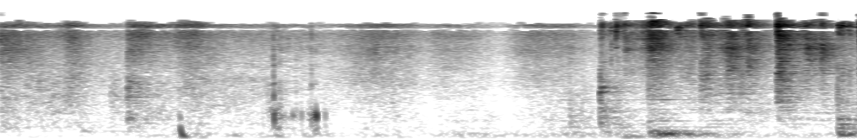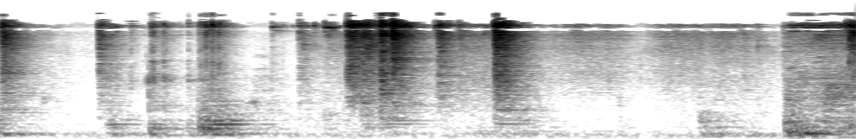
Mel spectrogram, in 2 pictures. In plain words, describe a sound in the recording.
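A metal plug chain rattles and clinks against a tub.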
